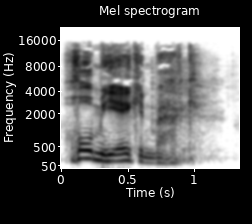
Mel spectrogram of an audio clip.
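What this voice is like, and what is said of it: Poor put-on Irish accent. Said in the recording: “we're Irish now ... I thought it'd be good if we spoke in Irish accents. ... It wasn't good. ... It wasn't good at all.”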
